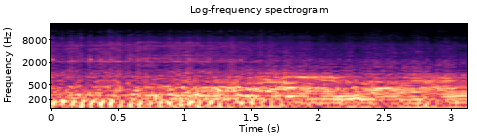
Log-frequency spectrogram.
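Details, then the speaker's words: Yamaha X-Ride scooter that feels heavy, lacks power, seems to use a lot of fuel and gives pungent, eye-stinging exhaust: revving with a choppy, stuttering beat that sounds like banging; misfire when revving, cause not yet confirmed. "dari suara mesinnya ini ngebanting ya suara mesinnya ngebanting"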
